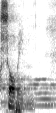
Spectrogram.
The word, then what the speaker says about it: Samhain: Insisto, en gaélico irlandés se escribiría Samhain con A y se puede pronunciar como Sobin, algo quizá un tanto más rebuscado en cuanto a la escritura.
